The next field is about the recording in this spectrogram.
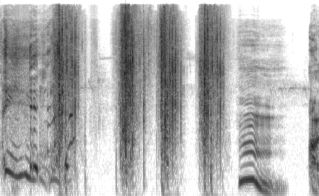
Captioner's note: kids giggling; crackling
